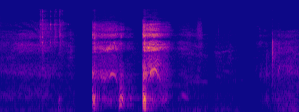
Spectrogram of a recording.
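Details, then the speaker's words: Cough in an adult woman who says she has a slight cold and that a cough has recently started, changing her voice. "लेकिन मुझे मेरा गलत थोड़ा आजकल खांसी घर भर को शुरू हो गई है इसलिए मेरी आवाज अलग सी जाएगी इग्नोर कीजिएगा"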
